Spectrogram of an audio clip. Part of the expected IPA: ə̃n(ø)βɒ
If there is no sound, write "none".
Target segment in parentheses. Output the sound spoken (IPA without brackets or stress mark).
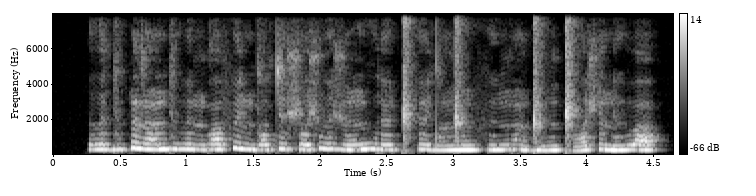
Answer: ʉ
